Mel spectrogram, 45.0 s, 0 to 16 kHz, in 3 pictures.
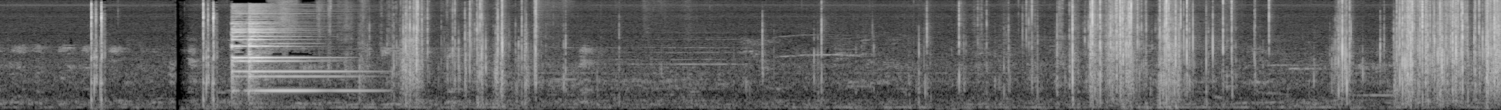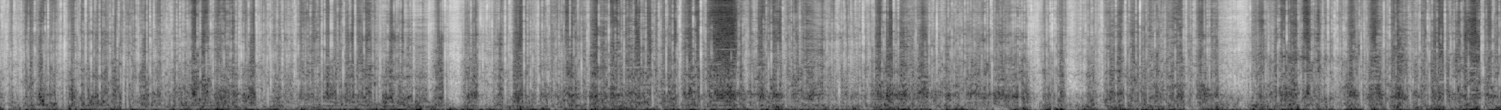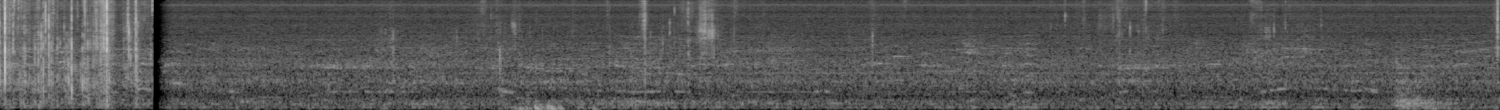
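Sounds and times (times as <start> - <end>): plastic wrapper crinkling and tearing: 3.6 - 5.9, 7.6 - 31.6.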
